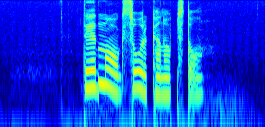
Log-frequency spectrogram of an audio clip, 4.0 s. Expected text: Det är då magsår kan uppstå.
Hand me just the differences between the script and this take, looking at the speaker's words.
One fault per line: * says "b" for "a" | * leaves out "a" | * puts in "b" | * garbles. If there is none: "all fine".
* leaves out "då"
